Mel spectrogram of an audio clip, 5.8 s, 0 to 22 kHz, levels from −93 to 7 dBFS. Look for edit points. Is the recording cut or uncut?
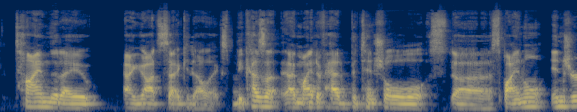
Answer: cut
